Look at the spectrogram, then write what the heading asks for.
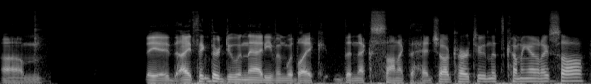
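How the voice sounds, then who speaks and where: A man's voice: fairly low pitch, expressive, a little fast, fairly bright tone, smooth, no echo. A young man chatting casually as a fan, giving emphatic opinions. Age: young adult.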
